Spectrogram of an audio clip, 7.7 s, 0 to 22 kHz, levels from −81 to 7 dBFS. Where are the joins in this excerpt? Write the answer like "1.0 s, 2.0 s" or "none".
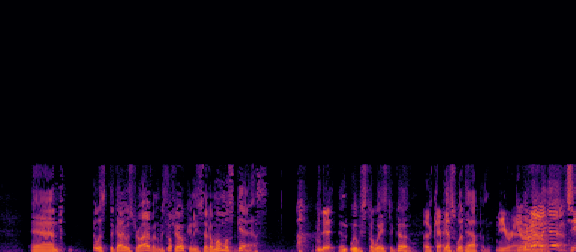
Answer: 1.2 s, 2.3 s, 3.1 s, 4.9 s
